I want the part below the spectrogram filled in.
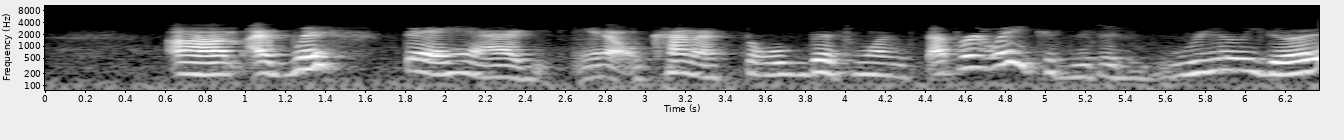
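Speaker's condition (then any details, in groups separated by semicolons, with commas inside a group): Cerebral palsy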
